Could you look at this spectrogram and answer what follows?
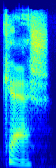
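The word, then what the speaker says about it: cache: The word cash, the one for computer memory, is pronounced exactly the same way as cash.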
